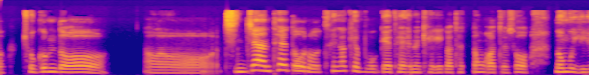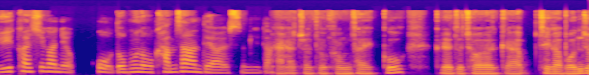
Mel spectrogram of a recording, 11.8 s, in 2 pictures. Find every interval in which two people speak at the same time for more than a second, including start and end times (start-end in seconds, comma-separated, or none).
none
